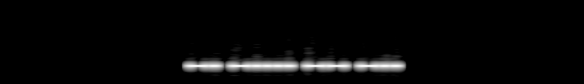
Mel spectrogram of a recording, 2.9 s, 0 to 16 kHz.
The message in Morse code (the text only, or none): N6MD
